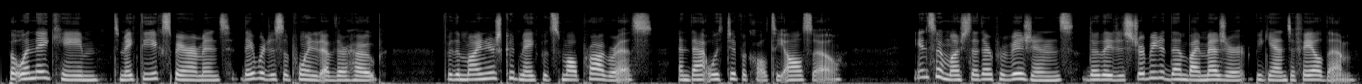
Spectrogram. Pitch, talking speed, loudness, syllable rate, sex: 225 Hz, 180 wpm, -18 LUFS, 5.4 syllables/s, female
